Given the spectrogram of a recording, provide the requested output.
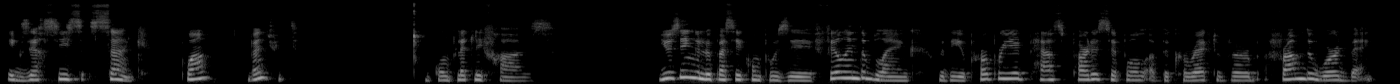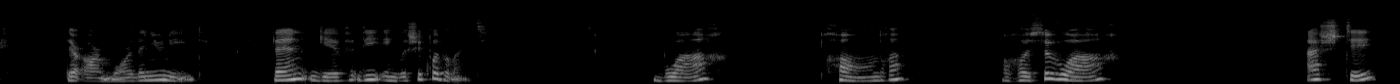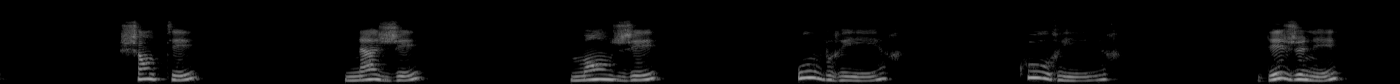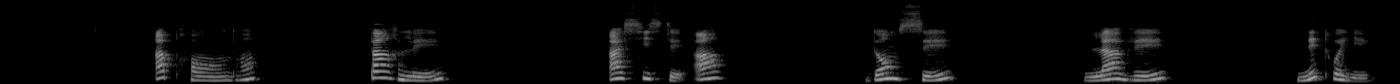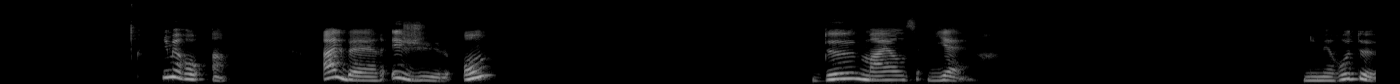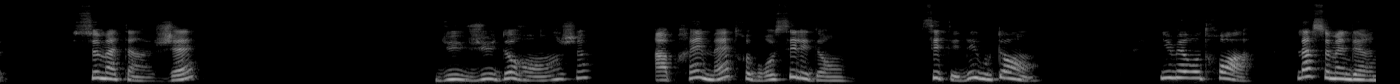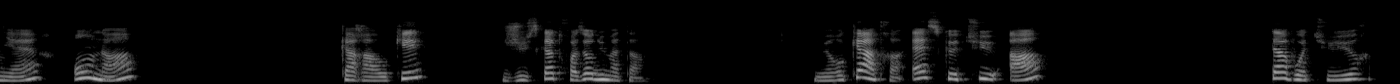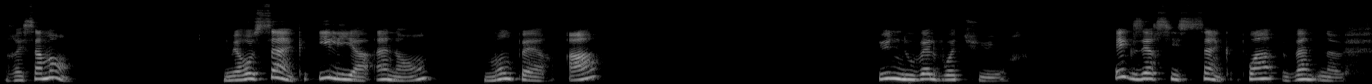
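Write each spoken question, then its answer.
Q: Albert et Jules ont 2 miles hier.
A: couru

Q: Ce matin, j'ai du jus d'orange après m'être brossé les dents.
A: bu

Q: La semaine dernière, on a karaoké jusqu'à 3 heures du matin.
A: chanté

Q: Il y a un an, mon père a une nouvelle voiture.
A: acheté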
